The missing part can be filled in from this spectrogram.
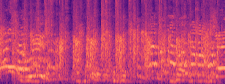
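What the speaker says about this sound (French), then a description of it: "On l'applaudit oui. en force." An audience claps for a contestant picked for a small theatre show, brisk close applause layered with excited voices talking and cheering over it the whole time.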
